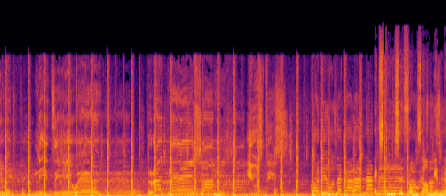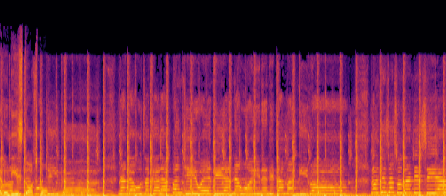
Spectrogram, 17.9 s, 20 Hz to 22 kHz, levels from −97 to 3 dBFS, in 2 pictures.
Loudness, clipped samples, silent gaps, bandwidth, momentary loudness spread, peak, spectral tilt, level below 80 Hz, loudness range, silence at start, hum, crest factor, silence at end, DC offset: -13 LUFS; under 0.1%; none; 17.5 kHz; 5 LU; 0 dBFS; -4.5 dB/octave; -16 dBFS; 3 LU; 0 s; none; 12 dB; 0 s; under 0.1%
